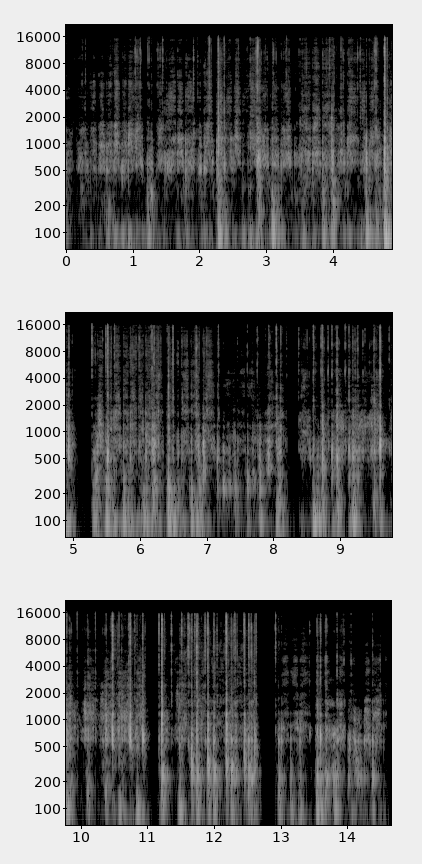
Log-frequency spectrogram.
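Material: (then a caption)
Plastic. A cotton swab scratches along the gaps between the top-row keys of a black plastic laptop keyboard. The sound is a quiet, continuous dry rasping full of small ticks and clicks, broken by a few brief silences as the swab is lifted and moved.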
